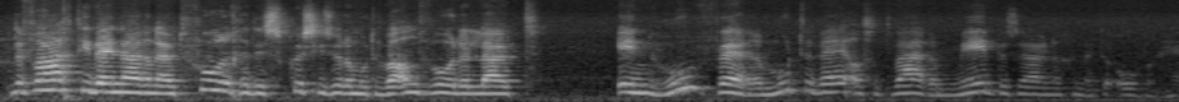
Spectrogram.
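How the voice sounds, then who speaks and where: An actress playing a brisk, formal chairwoman in a radio drama, with measured, emphatic delivery. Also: medium pitch, animated, darkish tone, lightly acted. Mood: formal, businesslike. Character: brisk, formal woman chairing a music school board meeting. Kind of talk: radio drama acting, formal meeting address. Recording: dull lo-fi radio drama recording.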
